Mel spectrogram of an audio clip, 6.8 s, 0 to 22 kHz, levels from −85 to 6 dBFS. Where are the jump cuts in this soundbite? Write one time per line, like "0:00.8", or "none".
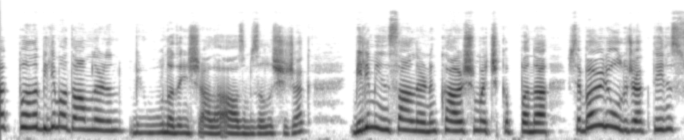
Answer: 0:01.3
